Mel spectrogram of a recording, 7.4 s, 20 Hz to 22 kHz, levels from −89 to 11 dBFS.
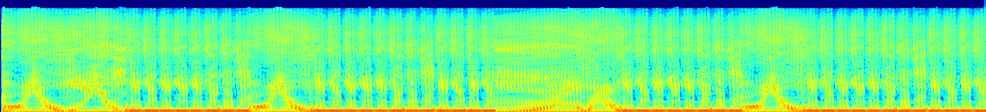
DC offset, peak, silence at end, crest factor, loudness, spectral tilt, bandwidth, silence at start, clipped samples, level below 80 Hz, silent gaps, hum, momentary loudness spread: under 0.1%; -2 dBFS; 0 s; 10 dB; -12 LUFS; -3.5 dB/octave; 16.5 kHz; 0 s; under 0.1%; -14 dBFS; none; none; 1 LU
